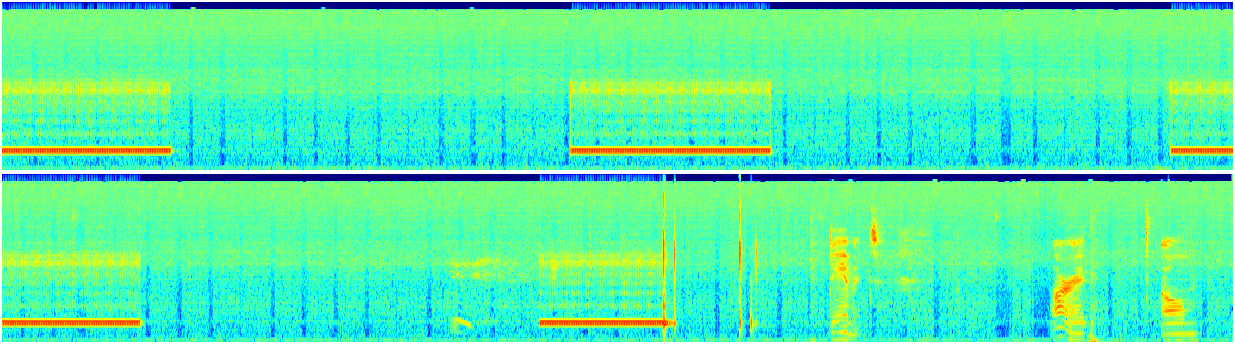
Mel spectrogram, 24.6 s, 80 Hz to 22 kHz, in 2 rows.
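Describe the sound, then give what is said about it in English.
Ringback of a call placed to a payphone: four long, steady buzzing rings separated by regular pauses, followed by clicks and crackling noise on the line. “I'll give it 3 more rings.”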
